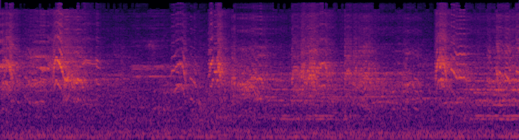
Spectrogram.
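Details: A small parrot group inspecting electrical and TV cable boxes for nesting places gives loud, scratchy squawks. Several harsh calls come roughly every second, with a continuous low hum behind them.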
